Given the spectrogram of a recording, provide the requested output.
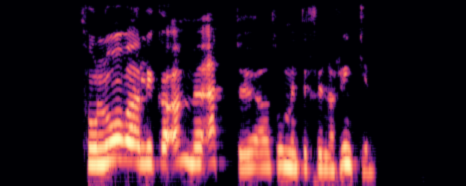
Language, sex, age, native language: Icelandic, female, 30-39, Icelandic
